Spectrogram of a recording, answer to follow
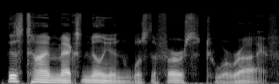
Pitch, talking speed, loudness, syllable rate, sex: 90 Hz, 170 wpm, -19 LUFS, 5.0 syllables/s, male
